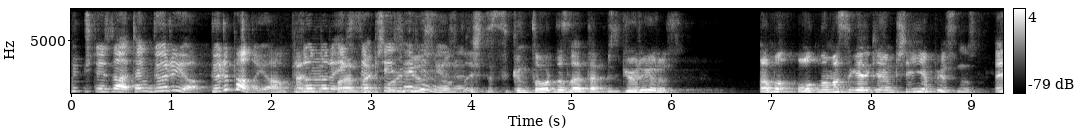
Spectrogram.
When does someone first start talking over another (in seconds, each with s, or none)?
2.0 s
